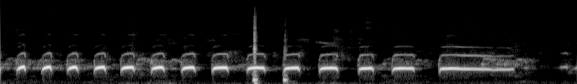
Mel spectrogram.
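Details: Bangkok zebra dove, played so that other birds will sing: about fourteen quick, clean notes repeated rhythmically, closing on a drawn-out tone, interrupted by two sharp clicks.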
